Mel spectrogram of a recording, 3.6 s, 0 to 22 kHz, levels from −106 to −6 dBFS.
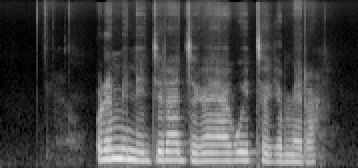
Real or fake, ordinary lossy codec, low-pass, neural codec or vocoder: fake; none; none; codec, 44.1 kHz, 7.8 kbps, DAC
